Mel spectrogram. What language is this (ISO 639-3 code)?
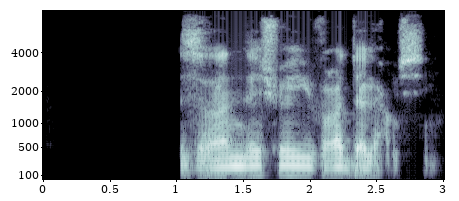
kab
